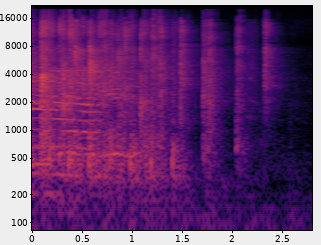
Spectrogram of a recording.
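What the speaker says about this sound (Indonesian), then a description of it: "Tepuk tangan semuanya" A junior high classroom breaks into applause, a quick burst of students clapping that starts full and then thins out into a few scattered, separate claps before fading.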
